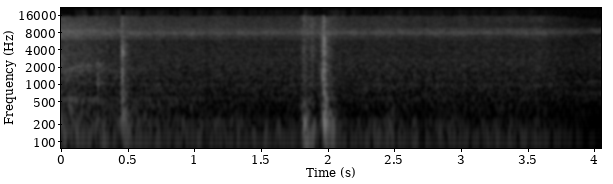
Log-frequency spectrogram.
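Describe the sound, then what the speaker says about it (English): On a Rolls-Royce Cullinan, the Spirit of Ecstasy ornament lowers and rises with two faint, short mechanical clicks and a soft motor whir in a quiet cabin. "you'll obviously want to put down and raise your spirit of ecstasy"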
